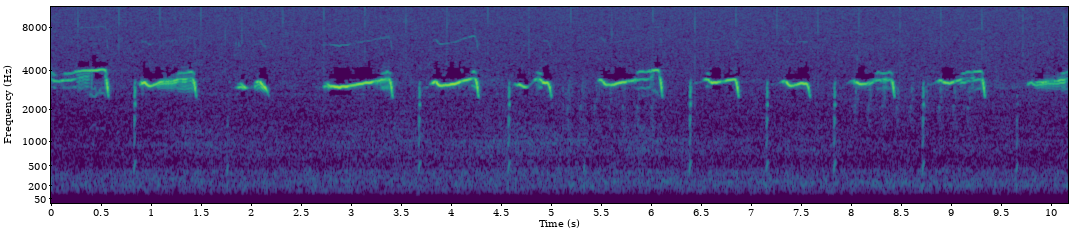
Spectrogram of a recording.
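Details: Bald eagle calling at the Big Bear nest, captured by a live nest cam: steady run of clipped, high whistled notes, each starting with a sharp tick and ending in a quick downturn, roughly one per second.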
